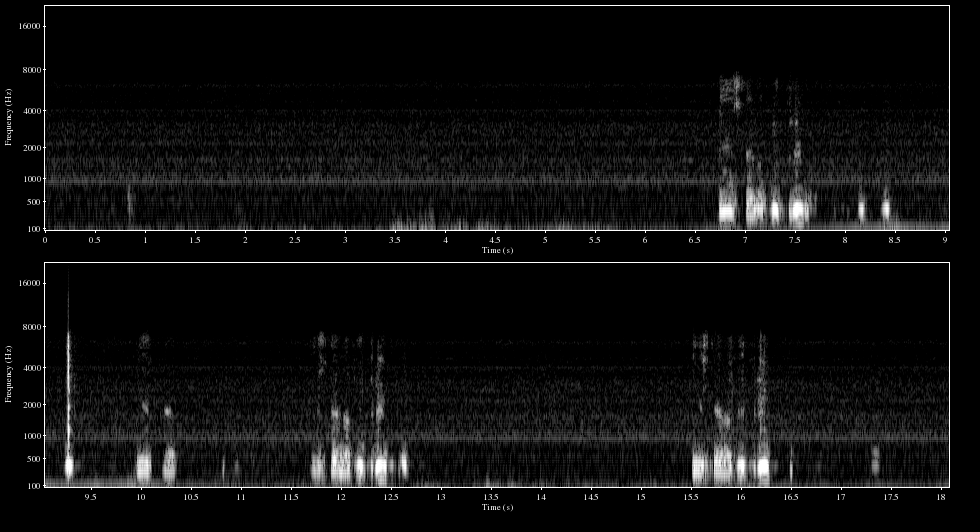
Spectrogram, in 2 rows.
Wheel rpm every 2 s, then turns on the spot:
0, 0, 0, 0, 0, 0, 0, 0, 0.
none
